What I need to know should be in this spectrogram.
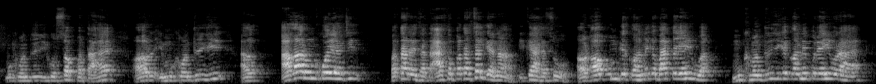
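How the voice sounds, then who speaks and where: A speaker from Bihar with a Bihari accent answers an interviewer at length. The voice is mid-pitched, fiery and mocking, and it piles up repeated phrases. The sound carries the ring of an echoey room. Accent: Bihari Hindi. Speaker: teachers' representative.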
